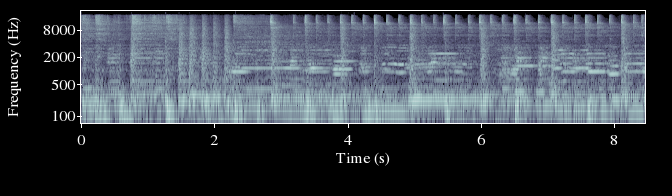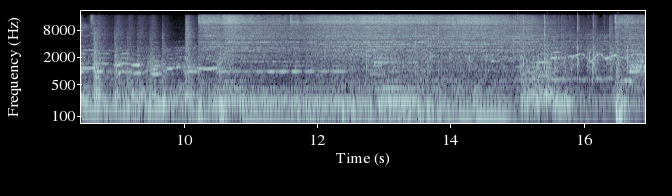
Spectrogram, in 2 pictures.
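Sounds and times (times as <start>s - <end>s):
blues band playing: 0.0s - 16.9s.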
